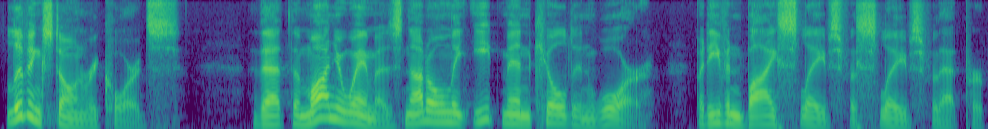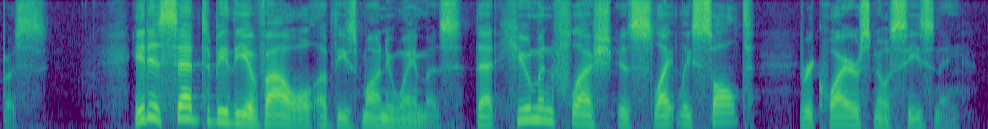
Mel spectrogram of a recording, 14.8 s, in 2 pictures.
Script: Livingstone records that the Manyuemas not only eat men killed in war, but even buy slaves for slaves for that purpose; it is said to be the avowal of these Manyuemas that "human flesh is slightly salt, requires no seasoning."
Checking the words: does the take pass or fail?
pass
